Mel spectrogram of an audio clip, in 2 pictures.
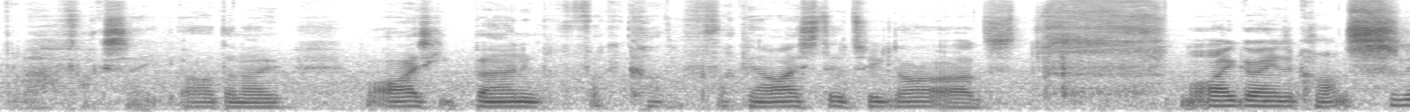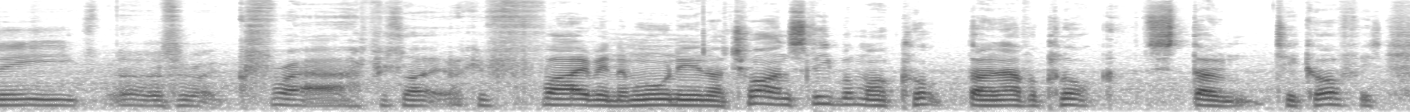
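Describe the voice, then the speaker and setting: With a southern English accent, the speaker goes at a moderate pace with hardly any pauses and ordinary pitch variation over noticeable background noise. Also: man, fairly high pitch for a man. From England, Milton Keynes. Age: 30s. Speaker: vlogger. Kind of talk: personal testimony. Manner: halting, repetitive.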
